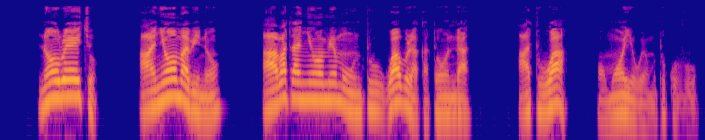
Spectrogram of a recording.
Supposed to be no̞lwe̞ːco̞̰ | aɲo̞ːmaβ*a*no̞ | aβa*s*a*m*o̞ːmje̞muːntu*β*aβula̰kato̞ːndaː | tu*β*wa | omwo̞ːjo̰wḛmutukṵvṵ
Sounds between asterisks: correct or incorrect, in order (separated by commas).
incorrect, incorrect, incorrect, incorrect, incorrect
